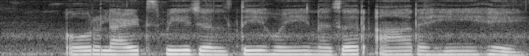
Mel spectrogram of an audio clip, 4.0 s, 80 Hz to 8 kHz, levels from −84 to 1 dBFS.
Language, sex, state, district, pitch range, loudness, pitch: Hindi, female, Rajasthan, Jaipur, 185-195 Hz, -15 LUFS, 190 Hz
